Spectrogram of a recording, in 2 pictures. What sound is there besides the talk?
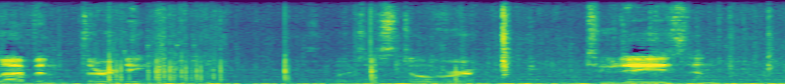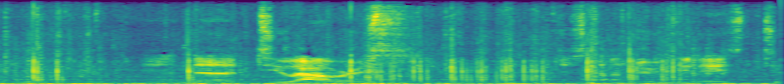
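car road noise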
